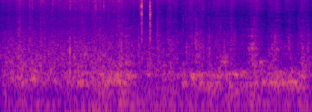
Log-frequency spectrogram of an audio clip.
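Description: Domestic pigeons in a coop, cooing softly and continuously at close range, with a low rolling murmur throughout and a brief wing flutter or scuffle midway.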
